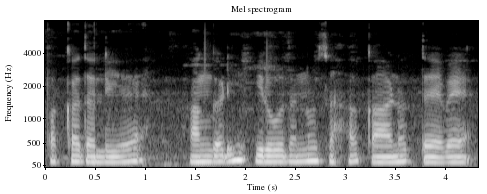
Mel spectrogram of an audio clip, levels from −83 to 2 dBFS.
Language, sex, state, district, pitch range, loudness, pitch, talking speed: Kannada, male, Karnataka, Bangalore, 110-125 Hz, -13 LUFS, 120 Hz, 70 wpm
